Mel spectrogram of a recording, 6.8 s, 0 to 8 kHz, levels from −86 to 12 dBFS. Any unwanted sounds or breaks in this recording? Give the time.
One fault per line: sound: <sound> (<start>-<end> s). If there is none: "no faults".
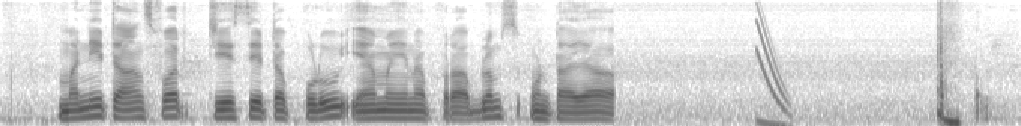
sound: chirp (5.0-5.3 s)
sound: thud (6.2-6.4 s)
